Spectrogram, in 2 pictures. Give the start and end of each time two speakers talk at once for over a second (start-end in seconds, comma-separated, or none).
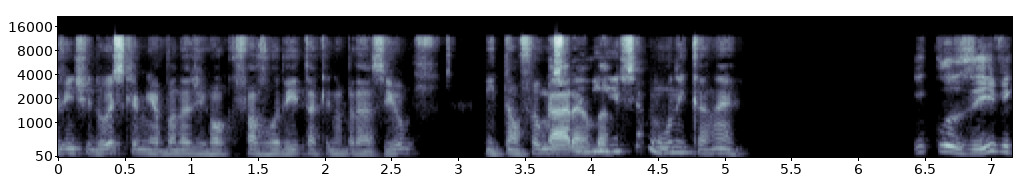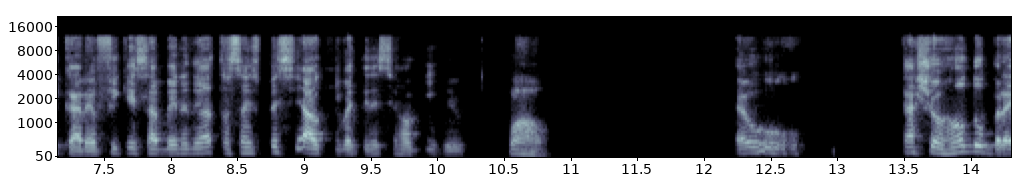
none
